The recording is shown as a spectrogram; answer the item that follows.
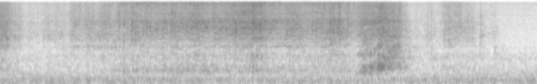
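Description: Medium-size gravel poured from a small cup into a clear plastic cup, a steady rattling hiss of the grains landing that lasts about two and a half seconds and stops about three seconds in.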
